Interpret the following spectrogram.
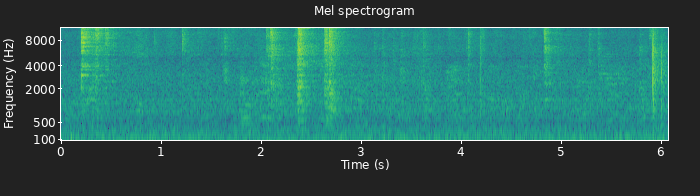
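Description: A handful of short metallic clinks, spread unevenly, from a steel hoop obstacle knocking against its overhead bar as a climber hangs from it and works it along, over a steady low hum.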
